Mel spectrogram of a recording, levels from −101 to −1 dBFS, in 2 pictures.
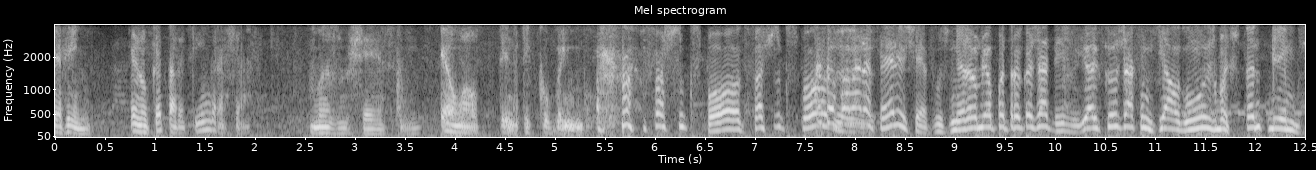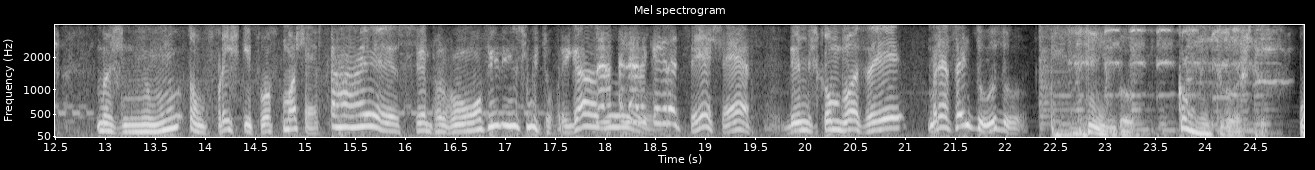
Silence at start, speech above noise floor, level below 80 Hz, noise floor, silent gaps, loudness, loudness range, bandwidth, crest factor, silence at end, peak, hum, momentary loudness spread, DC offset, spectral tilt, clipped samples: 0 s; 23 dB; -38 dBFS; -41 dBFS; none; -19 LUFS; 4 LU; 4 kHz; 14 dB; 0 s; -6 dBFS; none; 8 LU; under 0.1%; -10.5 dB/octave; under 0.1%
